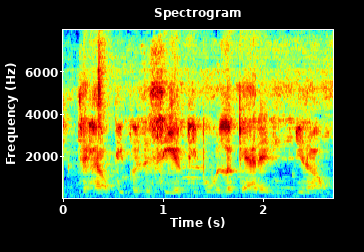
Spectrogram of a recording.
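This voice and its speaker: With noticeable background noise, a man with an American accent talks at a very fast pace. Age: 60s. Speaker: prison inmate, jailhouse lawyer. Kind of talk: interview.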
